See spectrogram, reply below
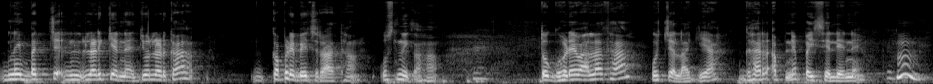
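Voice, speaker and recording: A woman storyteller telling a folk tale to children, often pausing to ask her listeners questions. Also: medium pitch, a little mellow. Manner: asks listeners questions as she tells.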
